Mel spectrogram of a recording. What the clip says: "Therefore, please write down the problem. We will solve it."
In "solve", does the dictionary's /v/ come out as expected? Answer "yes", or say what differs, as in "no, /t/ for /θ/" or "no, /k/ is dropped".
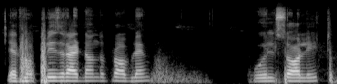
no, /v/ is dropped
